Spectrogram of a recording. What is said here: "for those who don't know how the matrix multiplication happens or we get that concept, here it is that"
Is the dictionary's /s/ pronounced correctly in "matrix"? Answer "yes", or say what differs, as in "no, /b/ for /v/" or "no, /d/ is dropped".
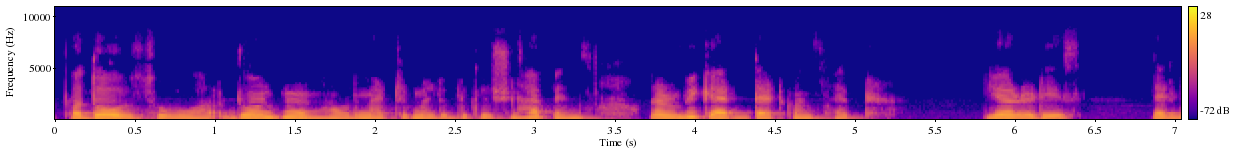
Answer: no, /s/ is dropped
